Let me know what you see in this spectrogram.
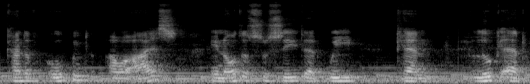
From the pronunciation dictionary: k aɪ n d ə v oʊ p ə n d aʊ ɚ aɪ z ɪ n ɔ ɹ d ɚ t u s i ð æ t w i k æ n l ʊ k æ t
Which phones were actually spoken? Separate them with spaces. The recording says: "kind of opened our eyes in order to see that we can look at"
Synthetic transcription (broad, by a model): k aɪ n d ə v oʊ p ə n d aʊ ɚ aɪ s ɪ n ɔ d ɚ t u s i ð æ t w i k æ n l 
